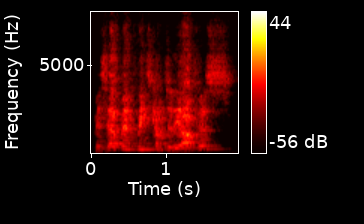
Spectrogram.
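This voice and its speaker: A man's voice: fairly high pitch, steady tone, moderate pace, bright, forceful tone. Man's voice over a school intercom. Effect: school intercom announcement. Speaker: school office staff making an announcement. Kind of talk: public address announcement. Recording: roomy intercom speaker heard from far off.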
